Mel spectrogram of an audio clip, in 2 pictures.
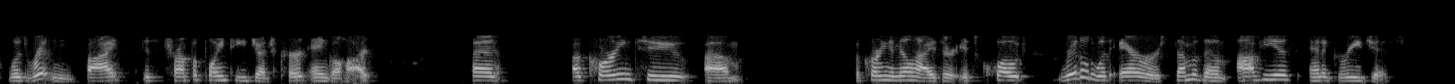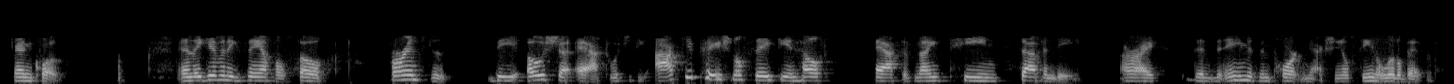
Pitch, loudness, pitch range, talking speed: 180 Hz, -27 LUFS, 160-205 Hz, 135 wpm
